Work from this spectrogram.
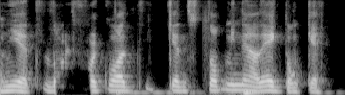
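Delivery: ogre voice in a Russian accent. Joking around with a friend, saying the line as a Russian Shrek voice. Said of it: "it has to be a Russian Shrek".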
